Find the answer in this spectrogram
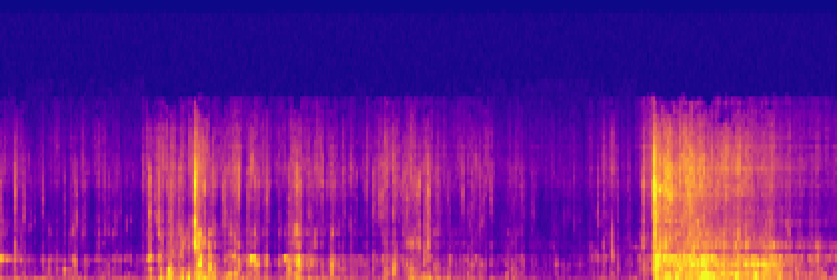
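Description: Faint, irregular hoofbeats of a horse on dry dirt. A louder sound with faint steady tones comes in near the end.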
